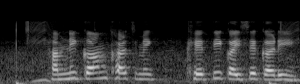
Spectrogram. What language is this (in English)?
Magahi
